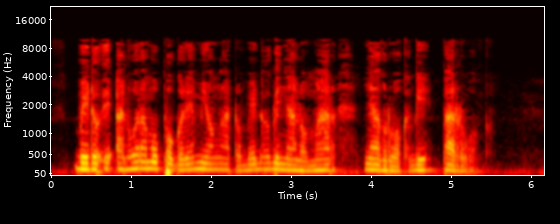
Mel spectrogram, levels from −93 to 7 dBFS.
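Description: From start to finish the speech sounds dull and smeared, with nothing at all above about 10.1 kHz, and sibilants and held sounds carry a fizzy, warbly texture. That's most likely AAC compression, AAC-LC squeezed hard enough that it fits a bitrate around 32 kbps. At that rate the encoder drops its cut-off and starves bands of bits, leaving gaps or noisy fill in the spectrum, and the damage is plainly audible here.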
